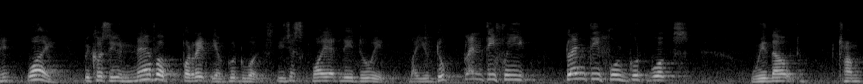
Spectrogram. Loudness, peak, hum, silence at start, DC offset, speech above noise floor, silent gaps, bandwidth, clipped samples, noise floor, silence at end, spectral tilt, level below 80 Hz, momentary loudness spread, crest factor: -30 LUFS; -12 dBFS; none; 0 s; under 0.1%; 21 dB; none; 7.8 kHz; under 0.1%; -50 dBFS; 0 s; -7.5 dB/octave; -56 dBFS; 12 LU; 18 dB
